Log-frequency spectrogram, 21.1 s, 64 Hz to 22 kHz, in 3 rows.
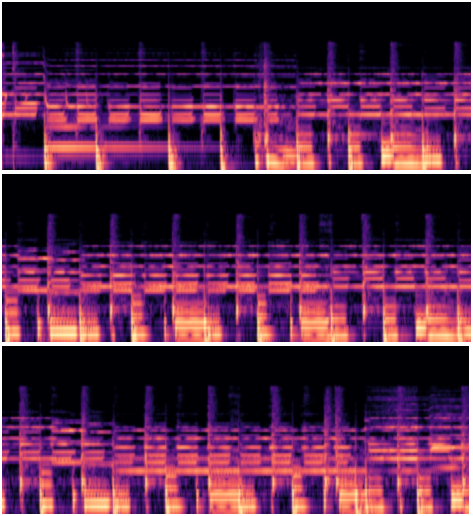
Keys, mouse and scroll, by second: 0.5 scroll up 1, 1.4 scroll down 2, 2.4 click, 3.6-4.1 scroll down 2, 4.5 click, 7.3 scroll down 1, 8.4 click, 8.6 click, 9.3 click, 11.1 scroll up 1, 12.2 click, 12.3 click, 13.0 scroll down 1, 14.3 click, 15.9 scroll up 1, 17.6 click, 17.7 click, 18.9 click, 19.0 click, 19.6 click, 19.7 click, 20.3 scroll down 1.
